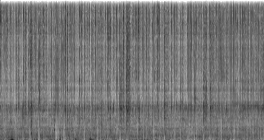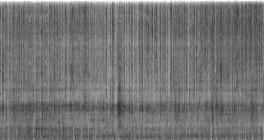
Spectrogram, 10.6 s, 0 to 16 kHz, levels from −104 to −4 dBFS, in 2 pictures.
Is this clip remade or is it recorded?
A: remade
